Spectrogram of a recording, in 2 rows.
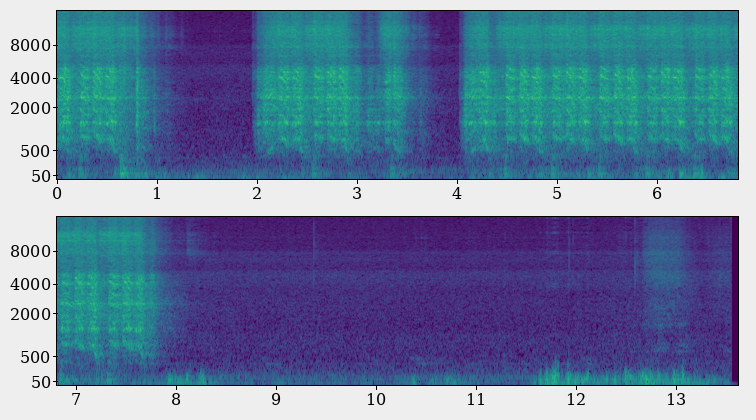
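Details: Kawasaki ER-5 twin during service after carb cleaning and new fuel hoses: long whirring starter bursts with pauses between tries, no catch or firing; cranks but will not start. Owner thinks carbs have fuel and plans to check spark plugs.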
